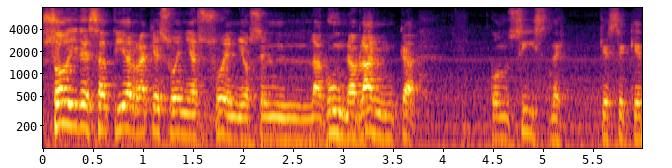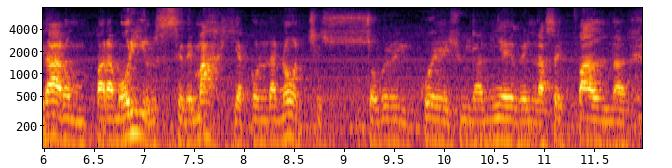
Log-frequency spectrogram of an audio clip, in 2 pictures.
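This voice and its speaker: Over noticeable background noise, a man speaks at a fairly slow pace with ordinary pitch variation. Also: medium pitch for a man. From Neuquén, Argentina. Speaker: poet. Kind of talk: poetry reading. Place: hall. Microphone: old recording.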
